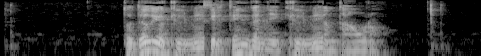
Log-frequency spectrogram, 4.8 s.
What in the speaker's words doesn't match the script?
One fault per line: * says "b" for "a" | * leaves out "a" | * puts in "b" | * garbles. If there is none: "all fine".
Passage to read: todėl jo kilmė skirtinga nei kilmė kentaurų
all fine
